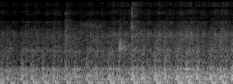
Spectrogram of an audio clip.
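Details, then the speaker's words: Rouser 220 motorcycle, previously not starting, now idling after grounding the starter, no parts replaced; non-stock 28 carb fitted; quick, even putter at idle, steady beats, no misses, normal idle. "So yung dating Hindi umaandar mga bro ngayon ay umaandar na wala tayong pinapalitan dito Basic lang di ba nakadali lang"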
